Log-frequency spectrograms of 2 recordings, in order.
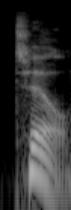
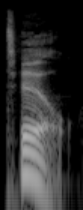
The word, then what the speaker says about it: Thgil: Till, spelled Thgil, but it's pronounced Till.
